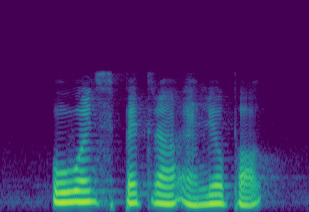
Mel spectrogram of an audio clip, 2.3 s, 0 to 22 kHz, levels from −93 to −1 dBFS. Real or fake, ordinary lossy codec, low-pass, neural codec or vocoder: real; none; 5.4 kHz; none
